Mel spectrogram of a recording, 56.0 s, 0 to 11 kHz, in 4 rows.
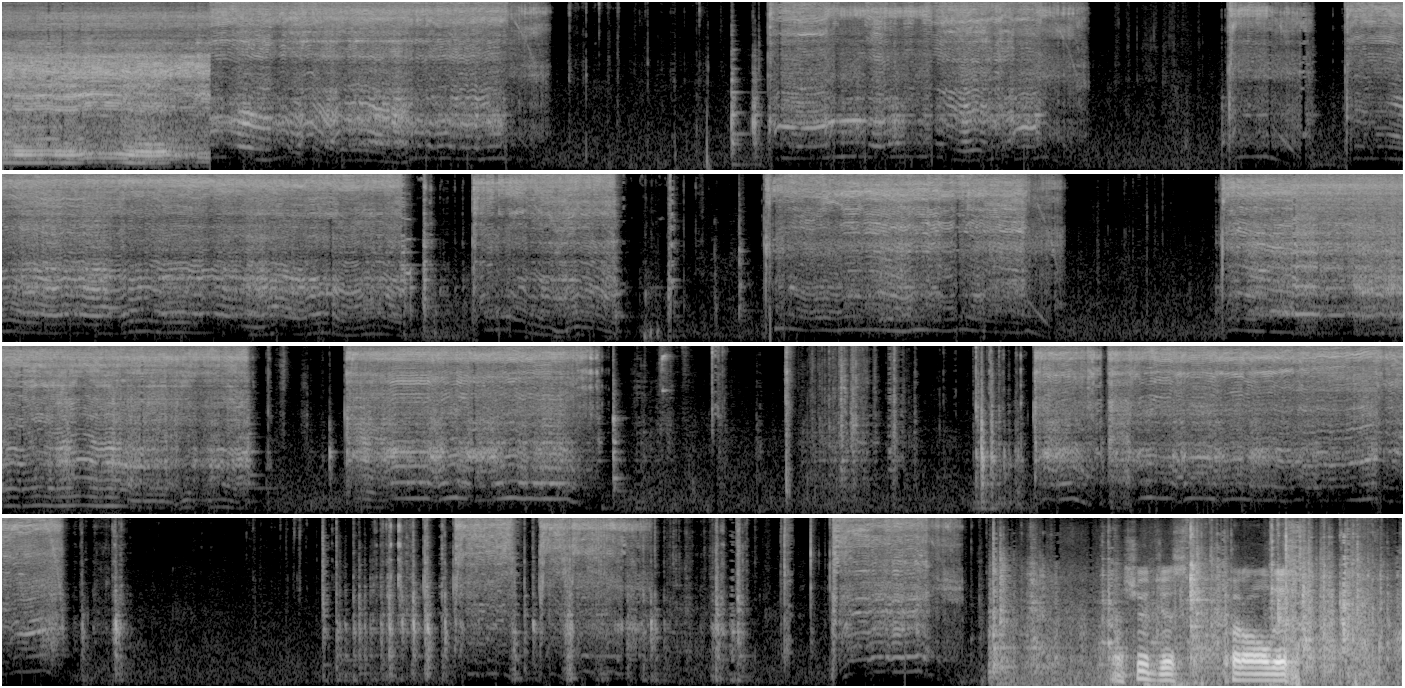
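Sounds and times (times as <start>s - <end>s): angle grinder cutting sheet metal: 0.0s - 5.4s, 7.7s - 10.8s, 12.3s - 18.2s, 26.2s - 30.6s, 31.5s - 34.0s, 38.4s - 42.7s, 50.3s - 56.0s.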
